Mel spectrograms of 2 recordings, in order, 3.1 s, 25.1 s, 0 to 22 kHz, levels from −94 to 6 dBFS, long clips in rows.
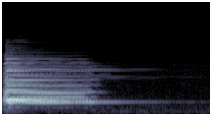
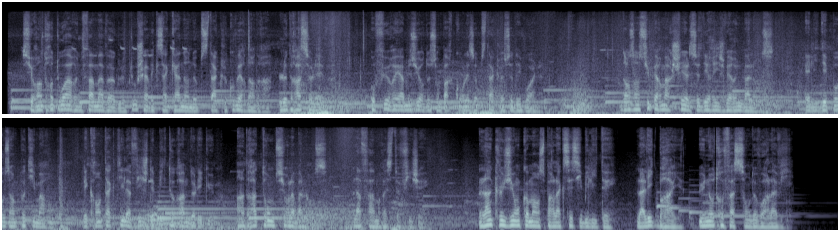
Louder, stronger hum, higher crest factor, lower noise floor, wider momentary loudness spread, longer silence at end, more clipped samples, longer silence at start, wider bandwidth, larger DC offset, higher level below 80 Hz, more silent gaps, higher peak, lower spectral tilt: about the same, -25 LUFS vs -27 LUFS; neither; about the same, 18 dB vs 20 dB; first, -73 dBFS vs -68 dBFS; first, 19 LU vs 8 LU; first, 1.65 s vs 0.7 s; neither; about the same, 0 s vs 0.1 s; second, 4.2 kHz vs 16 kHz; neither; second, -76 dBFS vs -38 dBFS; neither; about the same, -8 dBFS vs -6 dBFS; second, -2.5 dB/octave vs -4.5 dB/octave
